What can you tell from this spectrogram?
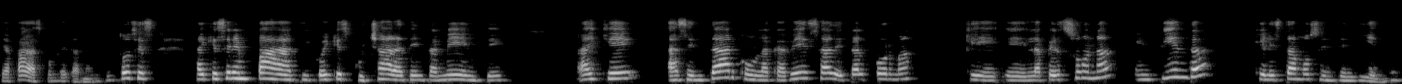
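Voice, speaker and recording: Against a quiet background, a woman with a Peruvian Central Highlands accent speaks at a fairly slow pace. Her pitch is fairly high and her intonation lively. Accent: Peruvian Central Highlands tone. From Peru, Central Highlands. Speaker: nurse and mental health lecturer. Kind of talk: lecture.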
